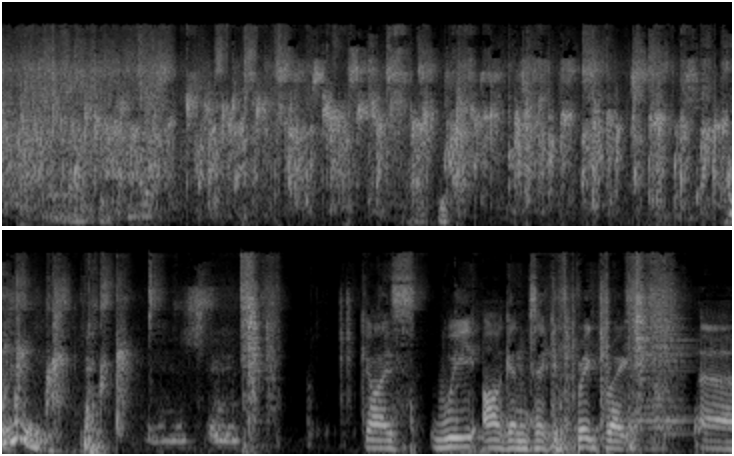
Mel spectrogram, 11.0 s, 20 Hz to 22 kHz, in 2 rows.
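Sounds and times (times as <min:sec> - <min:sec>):
audience applause: 0:00.0 - 0:06.6
speech: 0:03.2 - 0:03.6, 0:08.2 - 0:10.9.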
